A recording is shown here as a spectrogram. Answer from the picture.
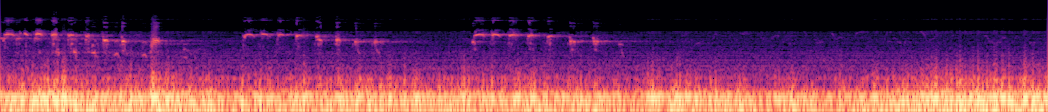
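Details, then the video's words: Both bald eagles of a Hornby Island nest territory calling, one arriving on a bare branch: three rapid series of high chirping notes that step downward in pitch, then quiet, over constant deep rumbling background noise. "both eagles are calling"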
